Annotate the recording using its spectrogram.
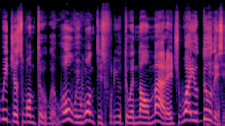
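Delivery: put-on high-pitched Russian-accented pleading; pleading Russian gangster. Gangster trying to stop her smashing things, pleading Russian accent. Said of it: "sort of trying to corral her to stop".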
